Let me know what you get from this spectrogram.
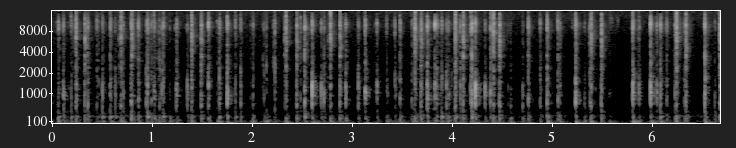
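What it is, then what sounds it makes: Plastic laptop keyboard. Both hands type rapidly with short-nailed fingertips on the plastic chiclet keys of a black laptop resting on a desk. A steady stream of short, dry key clicks with bright edges plays over a heavy low thump, each tap dying away almost instantly.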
